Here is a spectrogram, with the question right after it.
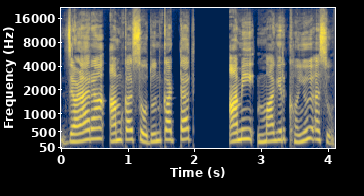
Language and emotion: Goan Konkani, neutral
